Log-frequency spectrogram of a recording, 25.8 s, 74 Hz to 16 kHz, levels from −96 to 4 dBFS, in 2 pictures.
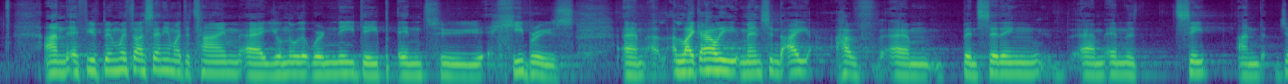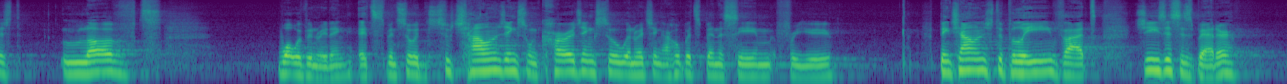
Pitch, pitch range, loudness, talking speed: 150 Hz, 140-165 Hz, -24 LUFS, 150 wpm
